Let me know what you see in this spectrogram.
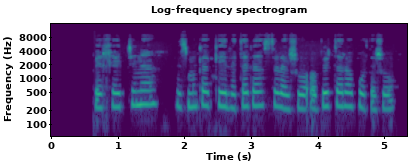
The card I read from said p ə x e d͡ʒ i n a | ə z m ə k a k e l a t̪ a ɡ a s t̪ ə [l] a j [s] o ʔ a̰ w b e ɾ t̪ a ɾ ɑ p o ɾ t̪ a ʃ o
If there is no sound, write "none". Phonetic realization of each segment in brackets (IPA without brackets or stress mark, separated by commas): ɽ, ʃ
